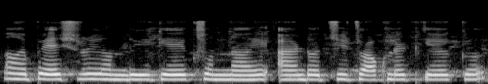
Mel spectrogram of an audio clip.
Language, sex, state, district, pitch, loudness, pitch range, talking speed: Telugu, female, Andhra Pradesh, Annamaya, 225 Hz, -11 LUFS, 220-235 Hz, 125 wpm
